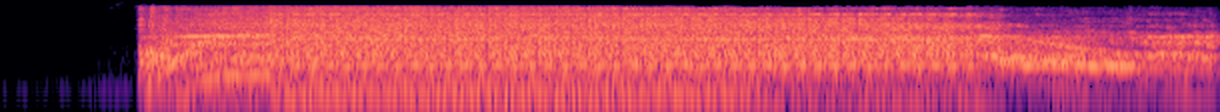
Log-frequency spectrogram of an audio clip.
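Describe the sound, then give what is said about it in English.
A minigun spinning up, as a sound effect: a loud, dense mechanical whir that climbs in pitch as it starts, holds a steady high-speed drone, then winds down in pitch at the end. “I will spin up the minigun for rapid fire time.”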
